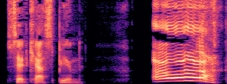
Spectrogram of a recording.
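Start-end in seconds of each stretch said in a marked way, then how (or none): 1.5-2.2 loud, high frightened gasp; a sudden cry of fear; startled cry. A narrator's reading. A sailor cries out in terror in the dark, loud and high.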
